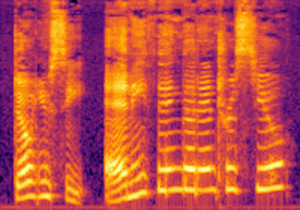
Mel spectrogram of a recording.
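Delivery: a sly dad hinting at a surprise; Mister Fox. Acted. Mister Fox teasing children.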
